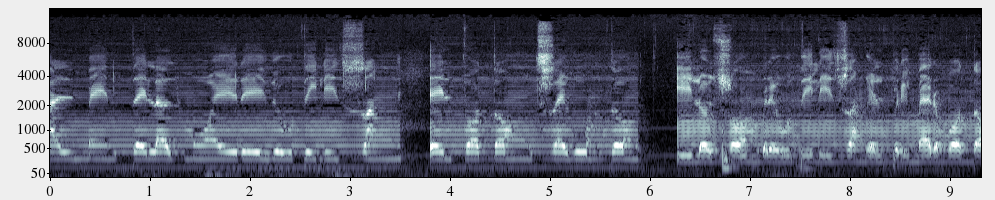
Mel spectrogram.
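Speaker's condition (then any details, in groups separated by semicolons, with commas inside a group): Total laryngectomy; laryngeal cancer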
